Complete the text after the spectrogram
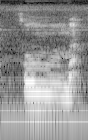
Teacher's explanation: Jadi kalau ada mim itu ketemu atau di situ diikuti oleh tasdid namanya ya, itu dibaca gunnah, didengungkan sedikit ya, 2 harokat. Summa, jadi tidak boleh dibaca summa, harus didengungkan summa.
